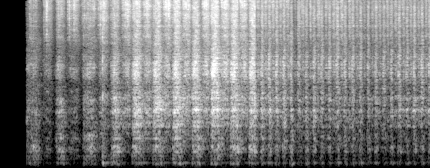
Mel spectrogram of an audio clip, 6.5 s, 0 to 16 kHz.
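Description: Wooden lollipop stick rubbed back and forth on 100-grit sandpaper glued to a board, sanding a chamfer onto its end: a quick, rhythmic scratchy rasp of several strokes a second, starting about half a second in.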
